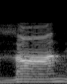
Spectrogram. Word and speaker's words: Zayin: And the way they pronounced the letter back then was Zan, and it became Zayin today.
